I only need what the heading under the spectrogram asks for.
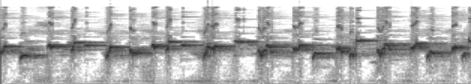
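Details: Sooty-headed bulbul, simbar jati variety kept at a bird farm, in long continuous ropel song, bright fluty whistles alternating high and low pitches in quick succession, each phrase ending with a sharp click-like upstroke.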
